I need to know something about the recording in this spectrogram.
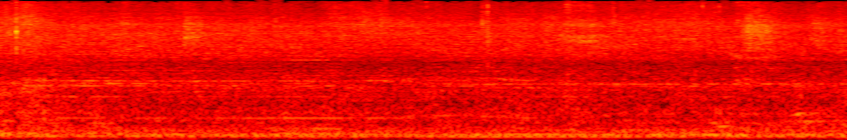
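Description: Steady low background hum with an even wash of room noise, unchanging throughout.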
